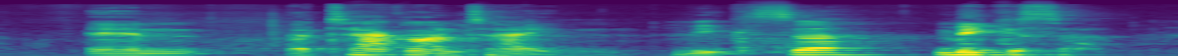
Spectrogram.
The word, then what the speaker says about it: Mikasa: attack on titan visa Mikasa so people use Mikasa which is the actual Japanese translation and they'll do Mikasa Mikasa which is the way to put emphasis on things goddam you stop clapping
